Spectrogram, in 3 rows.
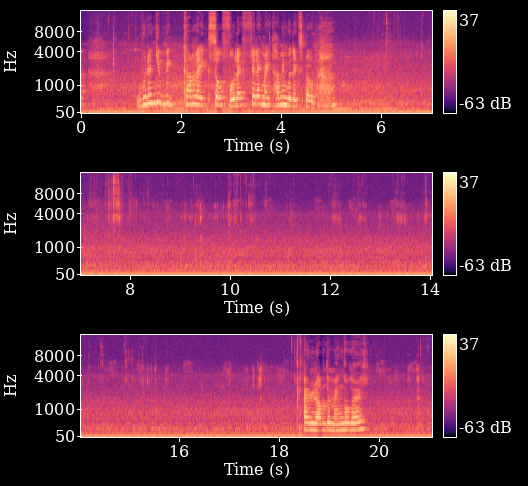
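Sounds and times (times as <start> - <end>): steady low hum: 0.0 - 21.0
person chewing noodles: 5.4 - 15.9, 16.8 - 18.4, 20.2 - 21.0.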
